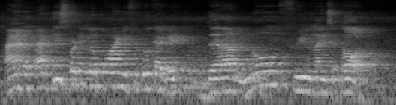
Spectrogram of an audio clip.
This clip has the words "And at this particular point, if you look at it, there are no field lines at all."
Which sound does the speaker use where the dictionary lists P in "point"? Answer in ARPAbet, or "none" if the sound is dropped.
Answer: P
